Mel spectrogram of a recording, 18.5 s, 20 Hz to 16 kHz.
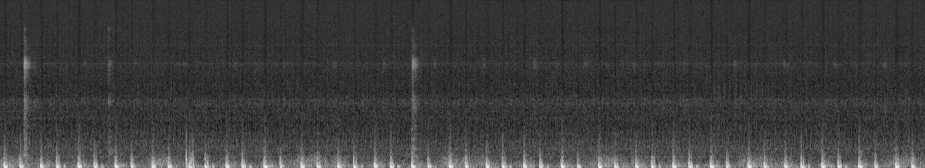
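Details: Heart speeding up on its own after compression: regular low heartbeat thumps at about 81 beats a minute, steady throughout.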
